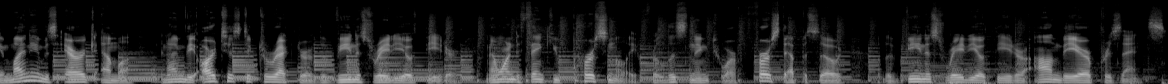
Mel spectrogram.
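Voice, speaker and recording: Low-voiced man, earnest and dry-recorded. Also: no echo. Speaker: theater artistic director and podcast host. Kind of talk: personal message to listeners.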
